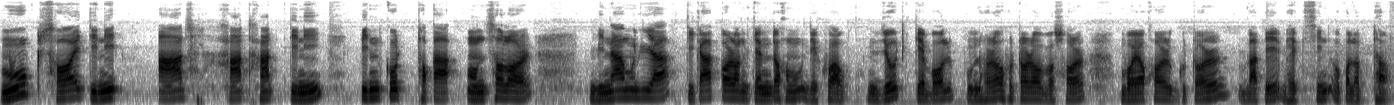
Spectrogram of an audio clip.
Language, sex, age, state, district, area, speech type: Assamese, male, 60+, Assam, Dhemaji, rural, read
